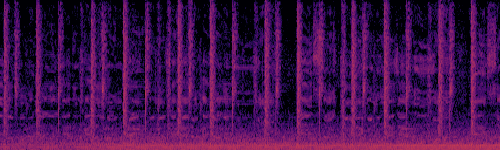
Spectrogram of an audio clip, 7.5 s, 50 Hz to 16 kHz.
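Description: A car in Cyberpunk 2077 drives off with a steady engine drone holding tonal hums, overlaid by rapid repeated clicking ticks, loud and continuous throughout.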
